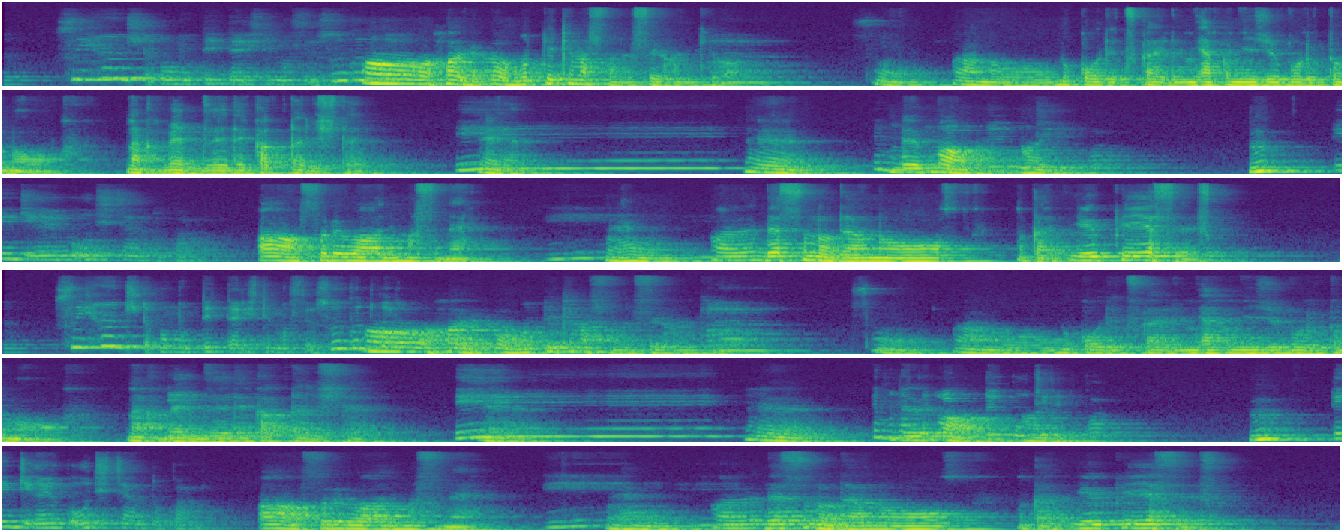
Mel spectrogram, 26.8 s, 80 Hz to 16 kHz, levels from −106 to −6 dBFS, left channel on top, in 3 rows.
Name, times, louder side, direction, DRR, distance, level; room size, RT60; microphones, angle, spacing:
voice 1, 0.4-2.6 4.7-5.3 5.8-6.0 10.0-10.7 11.9-13.7 14.7-16.3 17.8-19.2 21.5-22.1 22.4-23.1, right 1 dB, 90° right, 5 dB, 0.4 m, -31 dB
voice 2, 2.4-4.9 5.8-9.3 9.8-11.4 12.1-12.4 13.9-14.3 14.8-16.0 17.2-17.4 19.6-21.0 21.9-24.2 24.6-25.9, left 2 dB, 70° left, 7 dB, 0.3 m, -20 dB
3.4 x 2.3 x 2.4 m, 1.0 s
head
